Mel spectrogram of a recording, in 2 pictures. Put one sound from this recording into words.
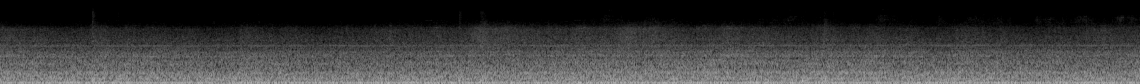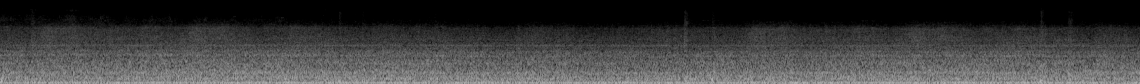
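A diesel locomotive engine rumbles steadily from inside the cab.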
